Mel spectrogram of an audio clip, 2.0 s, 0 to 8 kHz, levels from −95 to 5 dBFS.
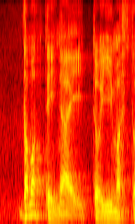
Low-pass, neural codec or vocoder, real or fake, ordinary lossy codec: none; none; real; none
